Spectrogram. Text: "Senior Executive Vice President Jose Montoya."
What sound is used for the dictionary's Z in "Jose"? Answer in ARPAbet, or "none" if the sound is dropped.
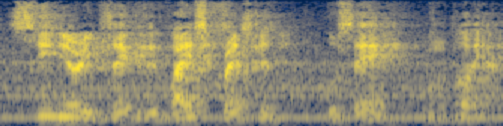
S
